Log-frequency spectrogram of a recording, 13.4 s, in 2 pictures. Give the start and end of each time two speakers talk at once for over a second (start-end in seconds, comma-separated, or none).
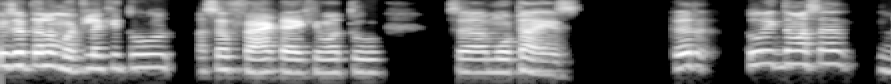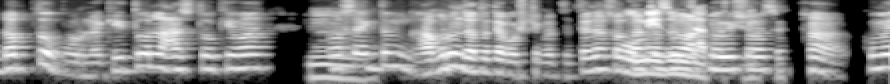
11.3-12.5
